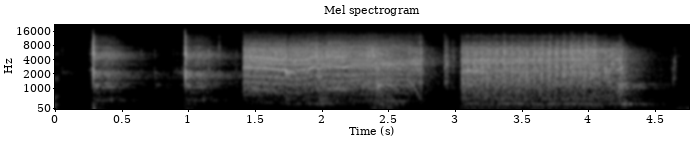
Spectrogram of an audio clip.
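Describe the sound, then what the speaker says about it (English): A power drill boring a 3/8 inch hole during a front air-bag suspension install on a 1963 IH Loadstar truck: two short bursts, then two sustained close whines with a brief pause between. "Drill you a 3/8 hole."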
